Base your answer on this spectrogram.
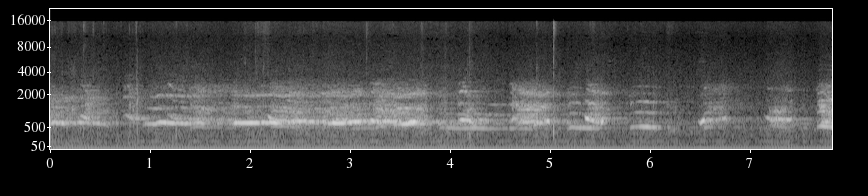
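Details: Dogs hunting rabbits at Relay Hunt club, pups included; one long sustained howling bay dominates the first half, followed by choppy bursts of shorter bays and yelps from the pack.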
